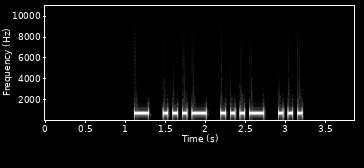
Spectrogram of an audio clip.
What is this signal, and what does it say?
Morse code, heard as a keyed tone, about 20 wpm, 700 Hz. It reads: TVVS
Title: Four Challenging Letter-Number Combinations 20wpm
